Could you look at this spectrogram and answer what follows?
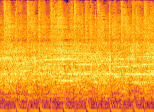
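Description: A college gymnastics meet crowd, Michigan at Illinois, cheers and claps during a floor routine, a steady wash of noise over thumping floor music with a regular beat.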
